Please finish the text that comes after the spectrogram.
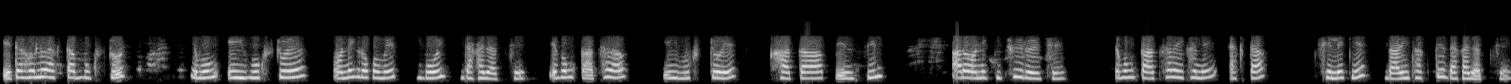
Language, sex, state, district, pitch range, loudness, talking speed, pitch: Bengali, female, West Bengal, Malda, 290-330 Hz, -14 LUFS, 155 wpm, 310 Hz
